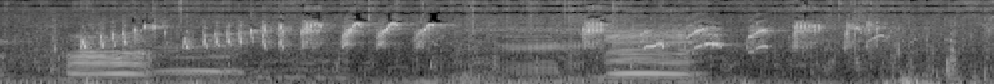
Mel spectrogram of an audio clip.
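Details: Tame village cows walk in a row over a wooden bridge toward grassland, driven by herders along a damp paddy path. Two wavering moos sound, separated by busy high bird twittering and low rumbling background.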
